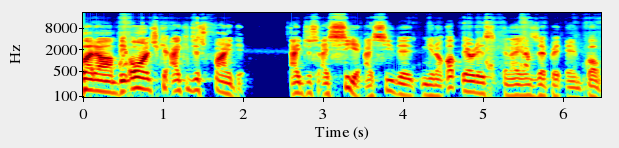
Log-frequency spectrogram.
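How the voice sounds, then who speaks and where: Speaking with a Boston accent, a man talks at a fairly quick pace and medium pitch, his tone bright and sharp and his intonation lively. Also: very clean recording, silent background. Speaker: gear reviewer. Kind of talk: product review tutorial. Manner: casual, halting with fillers.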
